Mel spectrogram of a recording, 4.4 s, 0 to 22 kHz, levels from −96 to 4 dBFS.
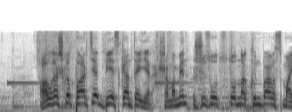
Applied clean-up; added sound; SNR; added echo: none; Tearing + Piano; 19 dB; none.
